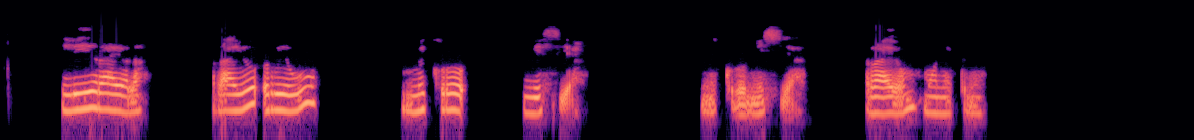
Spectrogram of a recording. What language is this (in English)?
Wolof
